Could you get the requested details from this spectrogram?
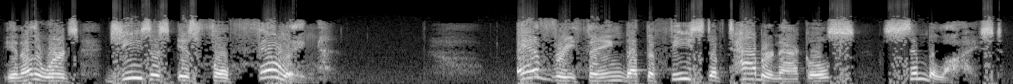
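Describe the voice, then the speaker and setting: A man preaching a sermon, teaching earnestly and dropping to a soft voice for quoted words. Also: high-pitched, very animated, rough recording. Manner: slow, earnest teaching with dramatic soft quotations.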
